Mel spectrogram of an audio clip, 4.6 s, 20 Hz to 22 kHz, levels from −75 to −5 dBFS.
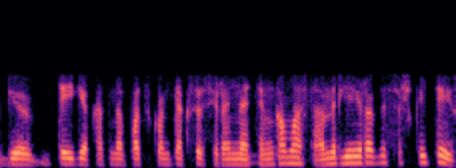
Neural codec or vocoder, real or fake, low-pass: none; real; 3.6 kHz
